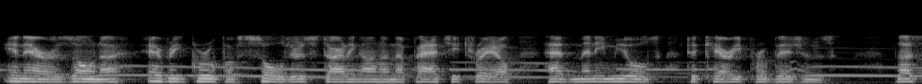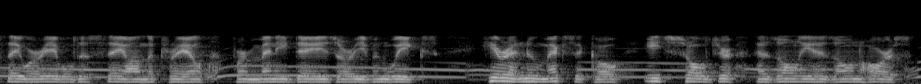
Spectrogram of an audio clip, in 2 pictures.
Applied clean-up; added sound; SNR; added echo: none; Dog; 12 dB; none.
